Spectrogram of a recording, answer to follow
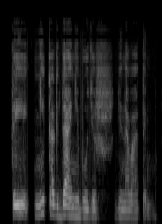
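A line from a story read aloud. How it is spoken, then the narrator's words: Quiet, comforting. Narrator (Russian): Так же тихо, словно утешая растерявшегося Речкина, проговорил Донцов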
